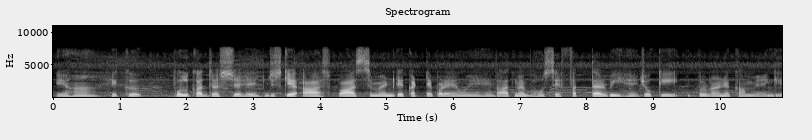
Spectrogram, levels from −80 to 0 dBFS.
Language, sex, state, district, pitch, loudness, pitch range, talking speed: Hindi, male, Uttar Pradesh, Ghazipur, 115 Hz, -21 LUFS, 110-125 Hz, 160 wpm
